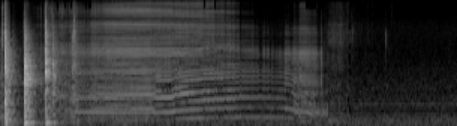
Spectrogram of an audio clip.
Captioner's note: clattering noises; squeaky hinge noises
